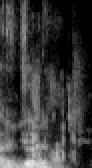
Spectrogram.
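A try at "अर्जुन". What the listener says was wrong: Arjun. So it is not Arjuna, it is Arjun. But we should say Arjun.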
